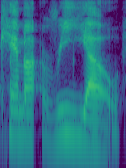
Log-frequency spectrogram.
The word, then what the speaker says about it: Camarillo: And Camarillo. Actually, no, that's proper. I thought maybe because it's Spanish, right? That double L is a Y sound.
